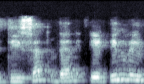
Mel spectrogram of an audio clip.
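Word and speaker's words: dix-sept: हमने किया था दिस और 7 हमने किया था सेथ, जो मिला के क्या बन जाएगा आपका दिस सेथ। और मेक श्योर कि दिस सेथ के बीच में आपको डैश लगानी है, this Seth, pronunciation is this Seth.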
